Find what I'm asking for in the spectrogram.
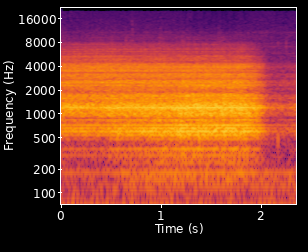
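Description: Steady hiss from the speaker that grows a little louder, then cuts off sharply: a receiver passing clean noise with volume raised, working fine.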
